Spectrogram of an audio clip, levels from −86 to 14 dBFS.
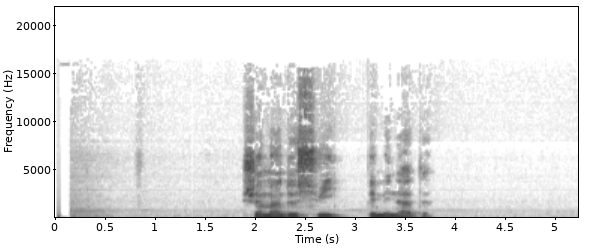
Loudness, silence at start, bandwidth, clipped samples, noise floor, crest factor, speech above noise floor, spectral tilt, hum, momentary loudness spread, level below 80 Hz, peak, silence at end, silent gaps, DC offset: -15 LUFS; 0.15 s; 16.5 kHz; under 0.1%; -59 dBFS; 20 dB; 44 dB; -3.5 dB/octave; none; 20 LU; -46 dBFS; 0 dBFS; 1.5 s; none; under 0.1%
